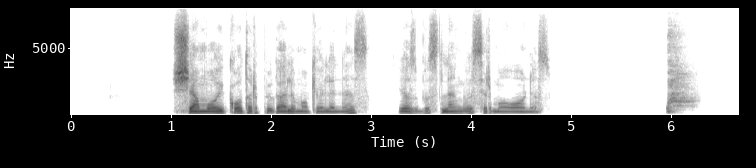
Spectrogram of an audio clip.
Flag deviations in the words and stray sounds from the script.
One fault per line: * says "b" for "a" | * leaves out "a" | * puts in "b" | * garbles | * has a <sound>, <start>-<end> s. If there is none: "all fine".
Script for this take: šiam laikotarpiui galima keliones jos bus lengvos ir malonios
* has a bark, 5.9-6.3 s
